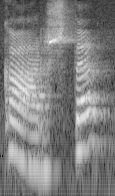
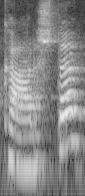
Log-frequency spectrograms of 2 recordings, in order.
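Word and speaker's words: karšta: poquito la la pronunciación porque el acento en este caso cae sobre la a ksta Pero cares y si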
